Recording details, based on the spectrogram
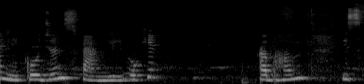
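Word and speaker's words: pnictogens: पी यहाँ पर क्या होगा? साइलेंट होगा। चाहे तो आप इसे नोट डाउन कर लें, इसे हम कहते हैं निकोजेंस फैमिली।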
